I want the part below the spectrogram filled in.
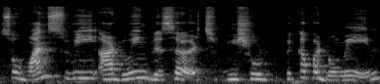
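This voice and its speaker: A woman speaks in a high voice with a Punjabi accent. Her pitch varies in an ordinary way. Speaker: retired government scientist, panelist. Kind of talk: panel discussion. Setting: webinar. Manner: hesitant, many fillers.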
